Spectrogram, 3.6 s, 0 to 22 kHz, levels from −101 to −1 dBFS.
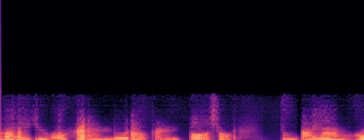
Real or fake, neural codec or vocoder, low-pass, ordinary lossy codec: fake; codec, 44.1 kHz, 0.9 kbps, DAC; 7.2 kHz; none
